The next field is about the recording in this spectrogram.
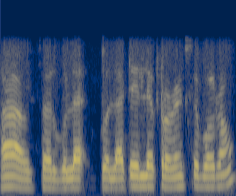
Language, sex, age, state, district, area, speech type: Hindi, male, 30-45, Uttar Pradesh, Mirzapur, urban, conversation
